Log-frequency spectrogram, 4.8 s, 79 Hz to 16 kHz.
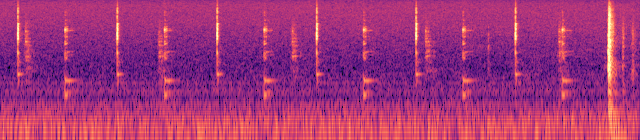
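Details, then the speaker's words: First HM 552 thermal turn signal flasher in place of the factory Tung-Sol 224 on an '81 Chevy, key on, engine off, left then right turn; crisp even clicks about 2.5 per second: normal turn signal flasher clicking. "let's populate this 552 the first one see what it sounds like there it is left hand turn right hand"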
